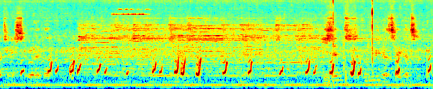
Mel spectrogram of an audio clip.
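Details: Guinea pig demanding petting: a steady series of short, upward-sweeping squeaks, roughly two or three per second, over a low electrical hum with faint background noise.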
